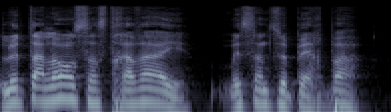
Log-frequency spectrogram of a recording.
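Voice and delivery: French with a put-on Belgian accent. Encouraged to try it, speaking in a Belgian accent. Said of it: "Est-ce que je tente l'accent belge".

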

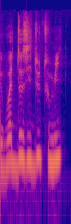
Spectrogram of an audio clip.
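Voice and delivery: English spoken in a strong French accent.

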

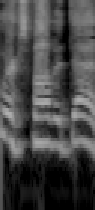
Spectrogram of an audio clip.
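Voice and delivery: high, play-acted, tearful, sobbing crying voice. Retelling a cartoon prank scene, imitating Robin crying. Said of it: "he's, like, crying".

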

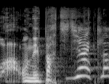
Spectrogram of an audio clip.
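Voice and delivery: shrill, very high, delighted, excited shouting. Greeting the other host as the podcast starts: excited shouting. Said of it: "tu hurles".

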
